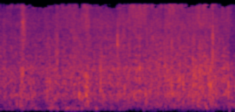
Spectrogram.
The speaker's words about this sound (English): Whew, rain's still coming down.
